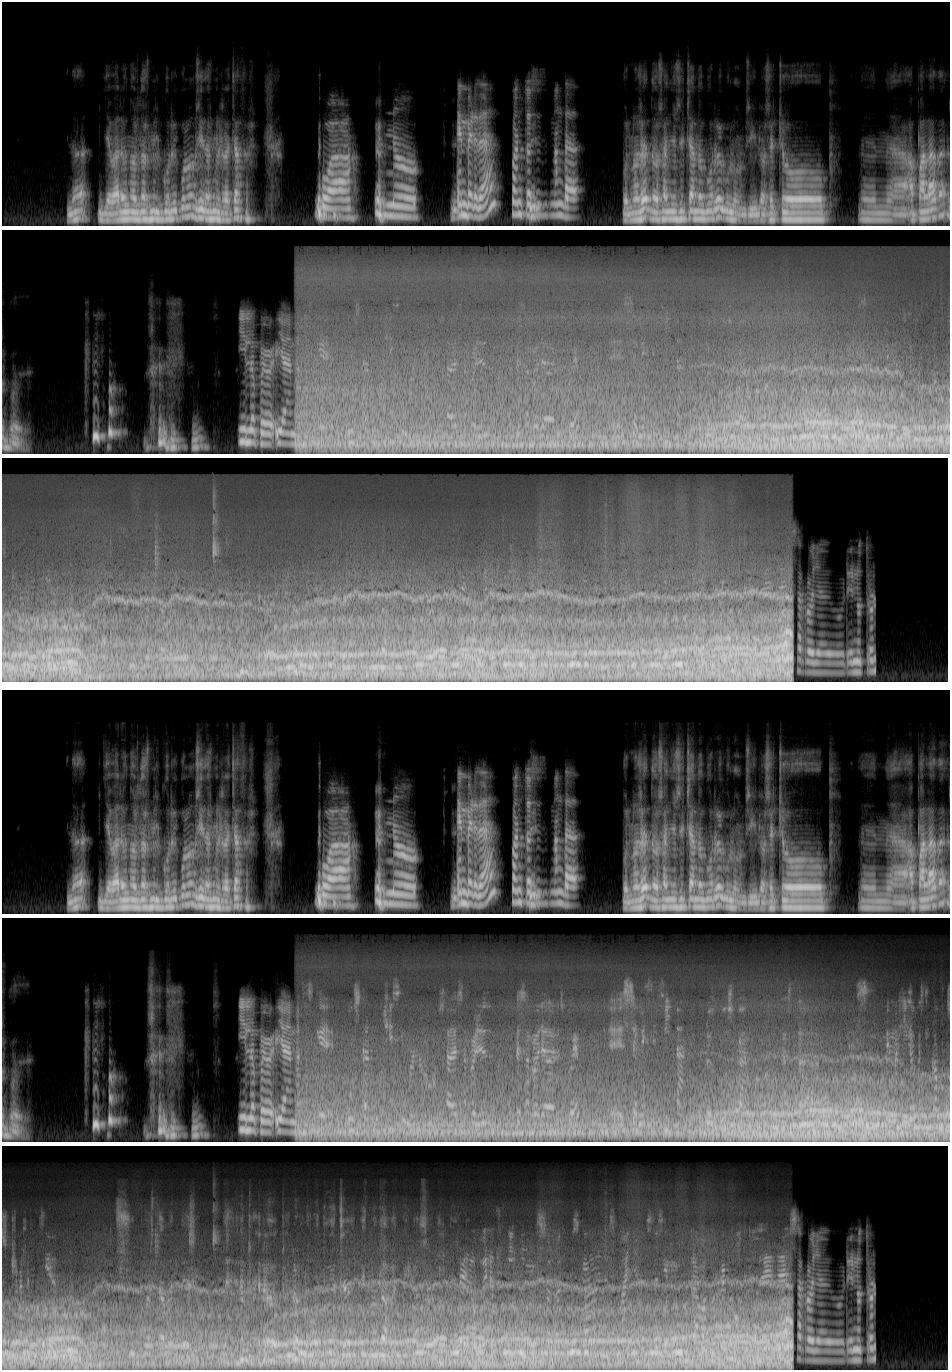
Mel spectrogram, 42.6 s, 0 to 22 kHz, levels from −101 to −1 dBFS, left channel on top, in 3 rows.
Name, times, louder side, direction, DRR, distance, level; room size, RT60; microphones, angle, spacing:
voice 1, 1.0-4.2 4.7-4.9 5.6-5.9 6.7-6.8 7.9-8.1 9.3-12.5 12.8-14.6 16.4-17.2 30.1-35.4, right 1 dB, 60° right, 3.2 m, -32 dB
voice 2, 4.7-5.3 5.7-6.2 6.8-8.7 15.6-16.0 17.8-21.6 21.9-22.9 23.3-25.6 25.9-26.5 26.9-29.4 35.3-41.5, right 1 dB, 25° right, 6.1 m, -34 dB
sound 1, 18.6-29.1, left 1 dB, 35° left, 3.8 m, -31 dB
sound 2, 24.5-40.3, left 2 dB, 50° left, 1.7 m, -23 dB
head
